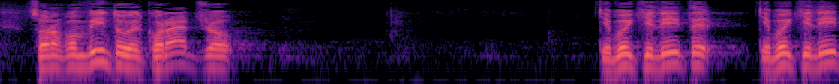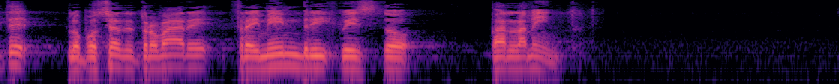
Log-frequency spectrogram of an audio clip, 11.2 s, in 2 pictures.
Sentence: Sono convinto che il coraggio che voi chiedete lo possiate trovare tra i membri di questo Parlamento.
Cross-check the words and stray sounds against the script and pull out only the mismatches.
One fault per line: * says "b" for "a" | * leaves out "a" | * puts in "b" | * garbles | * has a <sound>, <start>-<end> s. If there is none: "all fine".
* puts in "che voi chiedete"
* leaves out "di"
